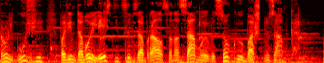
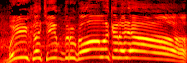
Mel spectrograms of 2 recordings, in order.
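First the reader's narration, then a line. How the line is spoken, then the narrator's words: Soldiers shouting. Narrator (Russian): кричали солдаты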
